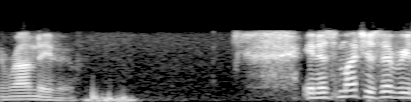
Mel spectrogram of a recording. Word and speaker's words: rendezvous: Z is silent in rendezvous.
